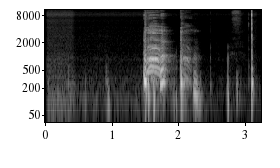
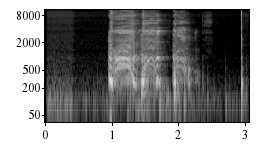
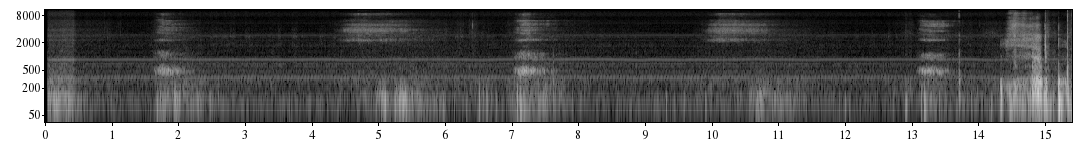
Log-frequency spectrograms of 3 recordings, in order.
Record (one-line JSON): {"cough_length": "3.3 s", "cough_amplitude": 26028, "cough_signal_mean_std_ratio": 0.31, "three_cough_length": "3.1 s", "three_cough_amplitude": 26028, "three_cough_signal_mean_std_ratio": 0.43, "exhalation_length": "15.4 s", "exhalation_amplitude": 26028, "exhalation_signal_mean_std_ratio": 0.3, "survey_phase": "beta (2021-08-13 to 2022-03-07)", "age": "45-64", "gender": "Male", "wearing_mask": "No", "symptom_none": true, "smoker_status": "Ex-smoker", "respiratory_condition_asthma": false, "respiratory_condition_other": false, "recruitment_source": "REACT", "submission_delay": "1 day", "covid_test_result": "Negative", "covid_test_method": "RT-qPCR", "influenza_a_test_result": "Negative", "influenza_b_test_result": "Negative"}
